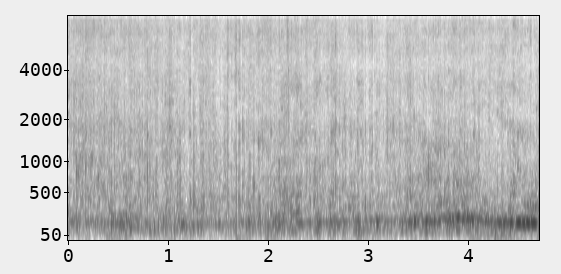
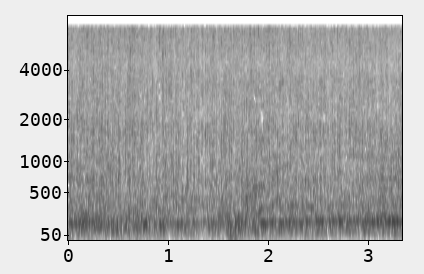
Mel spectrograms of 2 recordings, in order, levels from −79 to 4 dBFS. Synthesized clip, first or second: first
